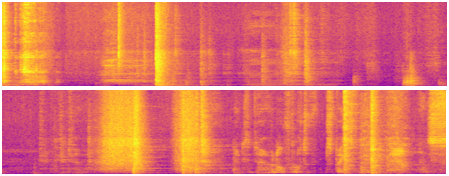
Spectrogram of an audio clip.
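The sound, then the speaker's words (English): A metal oven shelf is moved in a home kitchen: a few sharp clanks and rattling scrapes come in scattered bursts between stretches of talk. “Let's see if that goes in the oven. Nope, I do need to move the shelf.”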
